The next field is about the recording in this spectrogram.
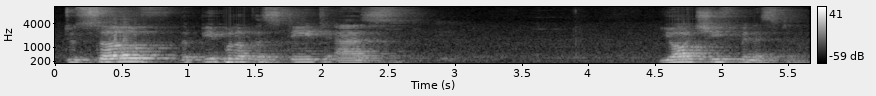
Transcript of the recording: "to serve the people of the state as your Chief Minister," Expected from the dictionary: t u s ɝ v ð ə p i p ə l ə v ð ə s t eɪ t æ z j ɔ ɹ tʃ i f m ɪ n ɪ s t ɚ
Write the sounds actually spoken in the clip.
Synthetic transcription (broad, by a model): t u s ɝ v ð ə p i p ə l ə v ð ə s t eɪ t æ z j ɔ tʃ i f m ɪ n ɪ s t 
